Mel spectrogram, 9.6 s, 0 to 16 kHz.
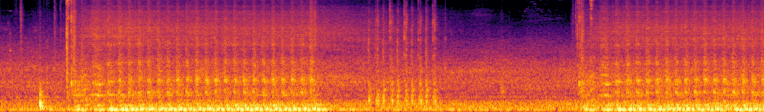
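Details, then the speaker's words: Jeep Wrangler YJ with stalling problem, no check engine light, thermostat swapped to 195 and gauge never reading high: it died on throttle and now cranks steadily in repeated attempts but will not start. "see that's stepping on the gas and it died died it died we can't start it up again"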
